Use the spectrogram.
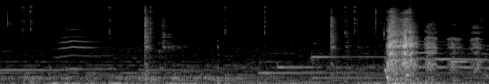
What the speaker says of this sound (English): Ah, that's a cat there.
